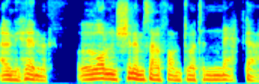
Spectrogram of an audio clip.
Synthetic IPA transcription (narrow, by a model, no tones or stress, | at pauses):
ənhɪm | lɔnʃɪnhɪmsɛlˠfɔntʰuətʰənɛɡ̥ə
